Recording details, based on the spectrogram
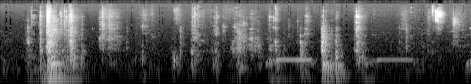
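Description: A door being shut indoors, with several loud wooden knocks and thuds in an irregular run, some with a short ringing tone, close and prominent.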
